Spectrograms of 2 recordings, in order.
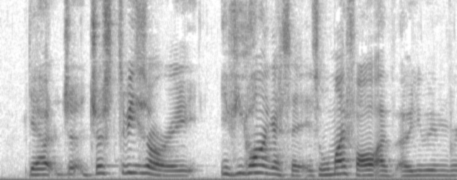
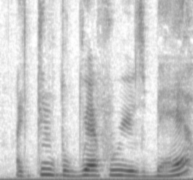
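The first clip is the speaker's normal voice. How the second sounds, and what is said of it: Put-on accent, hard to place. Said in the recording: “it's one with an accent again, isn't it? ... I can't quite place the accent ... guess that impression”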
